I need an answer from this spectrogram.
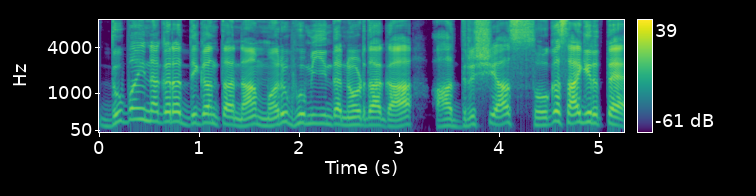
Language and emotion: Kannada, happy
